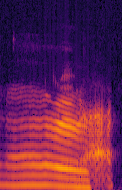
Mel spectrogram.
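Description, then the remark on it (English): A person imitates a bear growl with one sustained, loud vocal roar lasting about two seconds, turning rough and breathy before it cuts off. “Wait, let's talk about bear sounds. Bear sounds like.”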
